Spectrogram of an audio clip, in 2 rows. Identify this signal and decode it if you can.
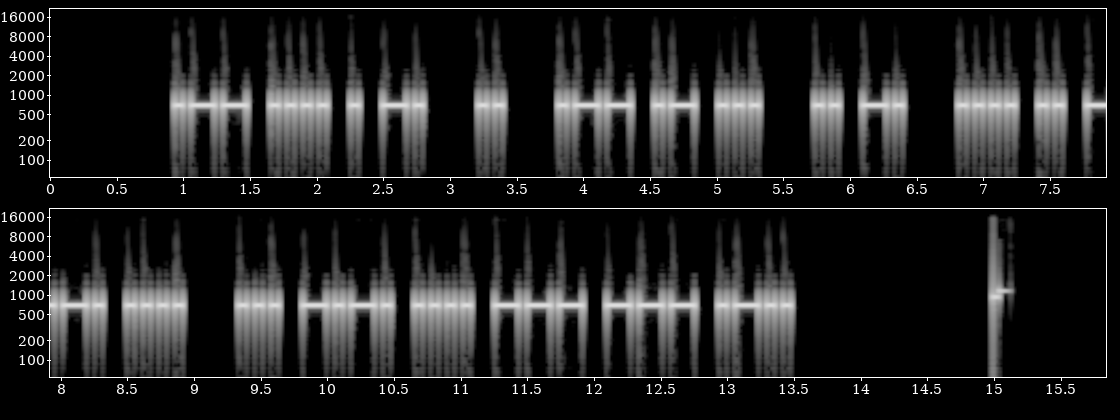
Morse code, heard as a keyed tone, about 20 wpm, 700 Hz. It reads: WHEN I WAS IN HIGH SCHOOL
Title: Sets of 6 Words - 20wpm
